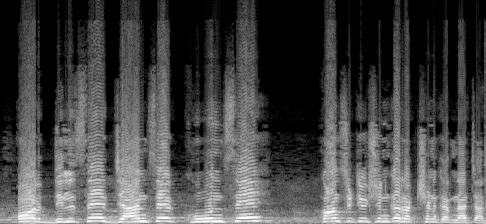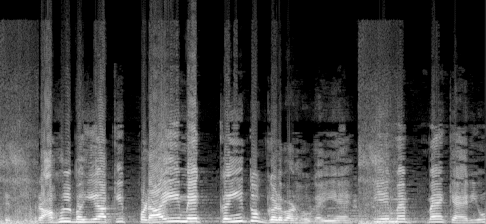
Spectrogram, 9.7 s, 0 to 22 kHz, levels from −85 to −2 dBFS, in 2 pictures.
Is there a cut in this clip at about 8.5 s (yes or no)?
yes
